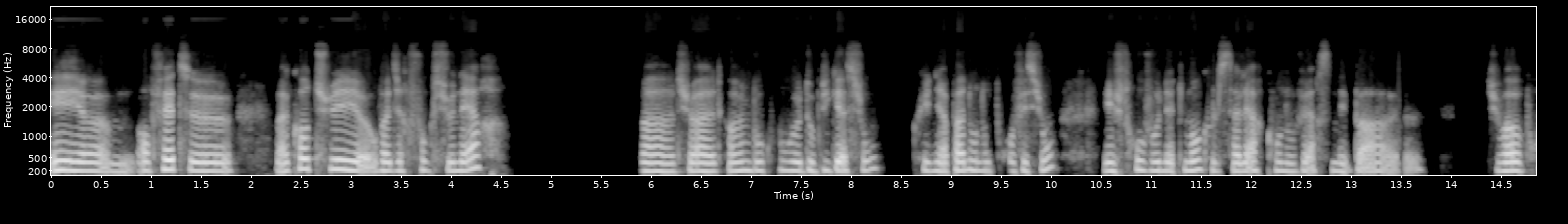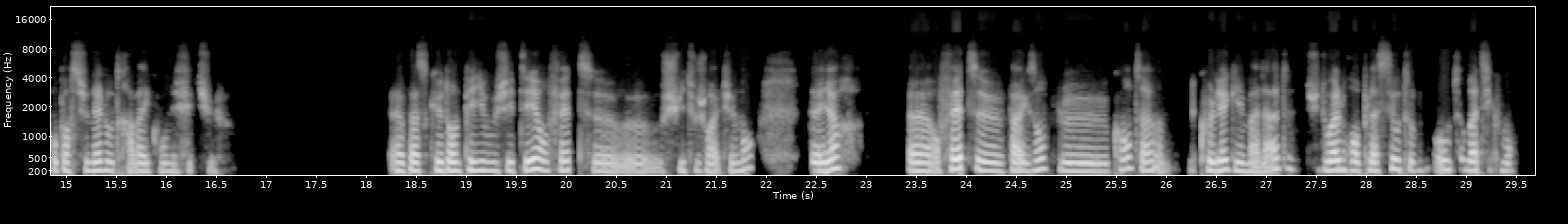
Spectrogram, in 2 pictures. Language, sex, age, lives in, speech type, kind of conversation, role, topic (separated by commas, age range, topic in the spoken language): French, female, 30-34, Germany, conversation, unstructured, none, As-tu déjà eu l’impression d’être exploité dans ton travail ?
